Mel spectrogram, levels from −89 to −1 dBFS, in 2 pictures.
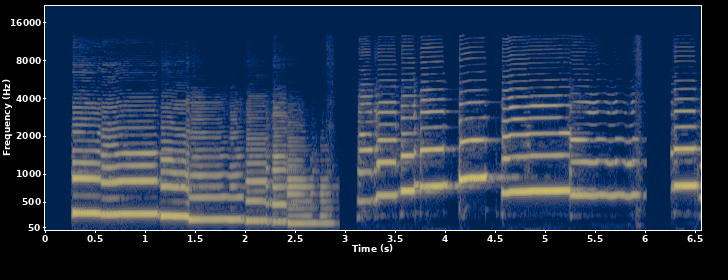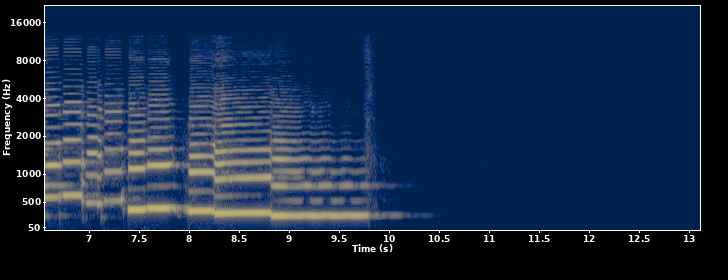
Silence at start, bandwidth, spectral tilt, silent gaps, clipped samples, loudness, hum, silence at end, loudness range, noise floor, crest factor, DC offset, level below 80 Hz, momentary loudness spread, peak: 0.25 s; 13 kHz; -5 dB/octave; 2.95-3.10 s, 6.03-6.25 s; under 0.1%; -25 LUFS; none; 3.2 s; 8 LU; under -90 dBFS; 14 dB; under 0.1%; -84 dBFS; 11 LU; -12 dBFS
